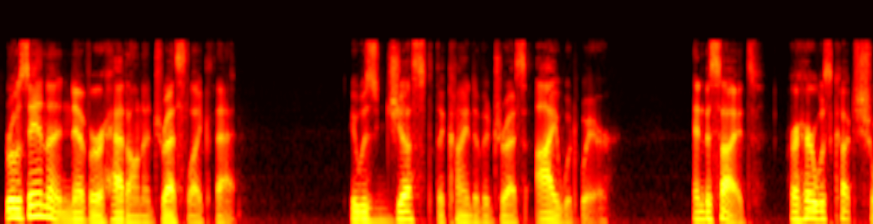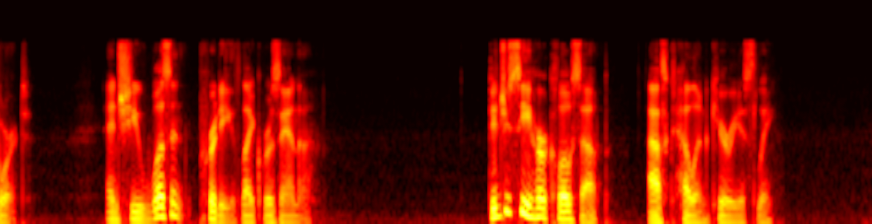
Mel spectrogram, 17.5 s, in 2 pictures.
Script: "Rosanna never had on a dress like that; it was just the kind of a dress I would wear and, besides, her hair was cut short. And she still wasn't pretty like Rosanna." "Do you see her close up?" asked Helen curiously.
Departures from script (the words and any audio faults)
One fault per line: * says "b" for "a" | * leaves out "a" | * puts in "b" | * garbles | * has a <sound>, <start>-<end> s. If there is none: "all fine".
* leaves out "still"
* says "Did" for "Do"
